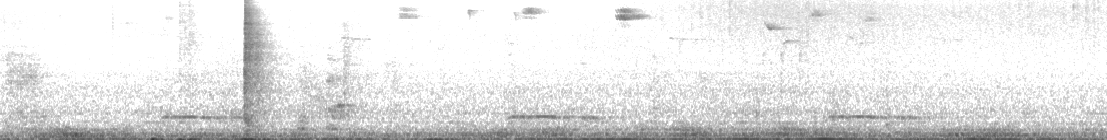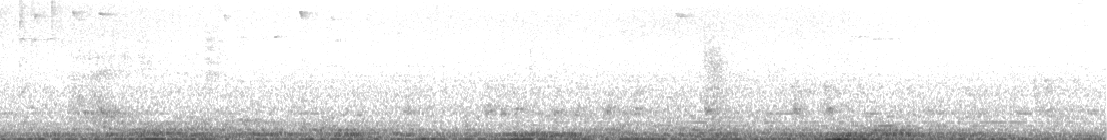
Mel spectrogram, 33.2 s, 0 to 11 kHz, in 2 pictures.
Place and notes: Frohnhausen, Essen, Deutschland - backyard ambience
Essen, backyard evening ambience
(Sony PCM D50, DPA4060)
